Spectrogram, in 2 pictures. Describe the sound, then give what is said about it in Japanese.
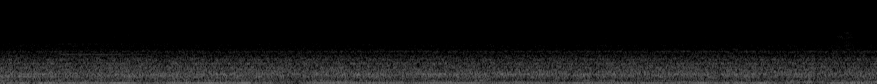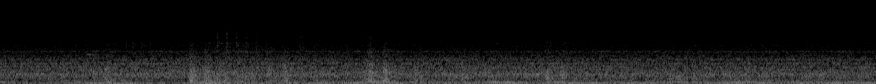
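A train runs steadily toward Shinjuku terminal, giving a continuous, faint low rumble and hiss throughout with no talk. “Ladies and gentlemen, we will arrive at the 新宿 terminal in a few minutes.”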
